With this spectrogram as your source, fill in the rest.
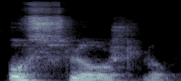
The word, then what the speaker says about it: Oslo: And by the way, in Norwegian, the O is pronounced U, so it's Oslo.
